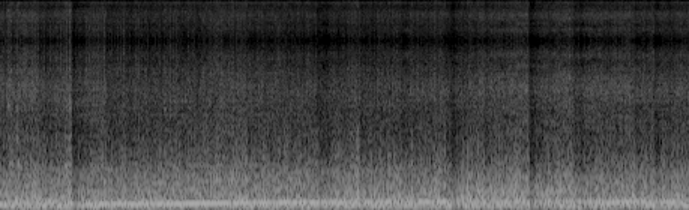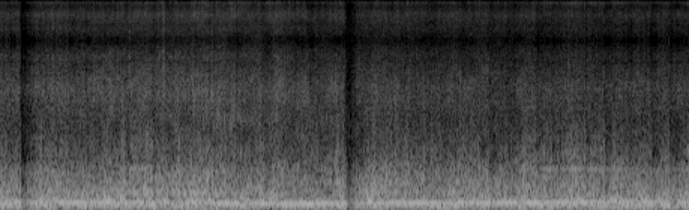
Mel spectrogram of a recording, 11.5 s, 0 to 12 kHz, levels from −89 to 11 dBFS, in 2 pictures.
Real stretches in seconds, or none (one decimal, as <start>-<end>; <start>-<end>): 0.0-6.5; 10.2-11.5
